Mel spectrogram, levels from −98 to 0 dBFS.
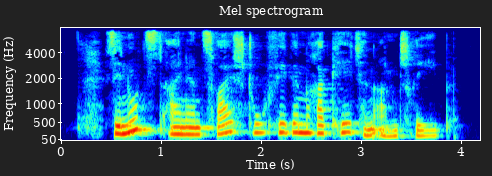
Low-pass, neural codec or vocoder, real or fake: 7.2 kHz; none; real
